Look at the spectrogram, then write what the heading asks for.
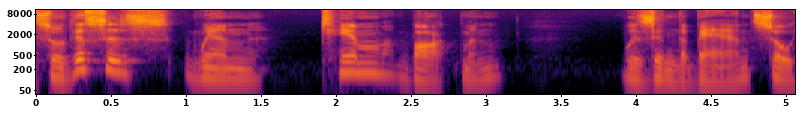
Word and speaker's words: Bachman: And as you can hear, Randy Bachman was, it's actually Bachman. I heard Burden Cummings say his name, and he said Bachman. I always used to say Bachman.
